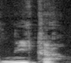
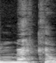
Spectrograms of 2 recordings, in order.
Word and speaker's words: NECA: I'm thinking about starting to pronounce it as Nika. Are you? Yeah. Because surely NECA would be NE C A or NE C K A.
